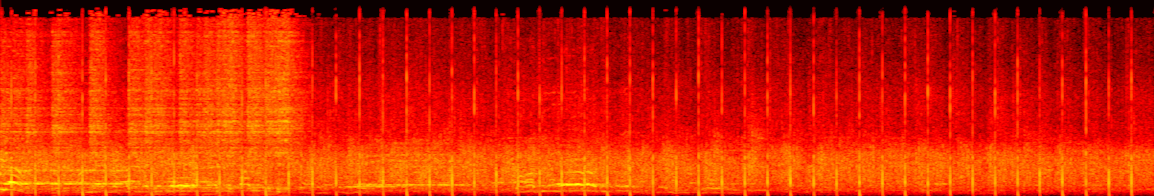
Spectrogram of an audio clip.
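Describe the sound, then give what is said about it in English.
Congregation clapping hands in praise at a Pentecostal church service in Buford, Georgia: a burst of broad applause gives way to steady, rhythmic clapping in time, with voices underneath. “Can we now just give the Lord a good hand clap of praise?”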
